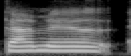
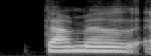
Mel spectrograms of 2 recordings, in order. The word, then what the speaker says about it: Tamil: And am I saying Tamil correctly? – Yes, actually, you're pronouncing it quite right. Like, in the English way, we can say Tamil, but Tamil is actually the more authentic way.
